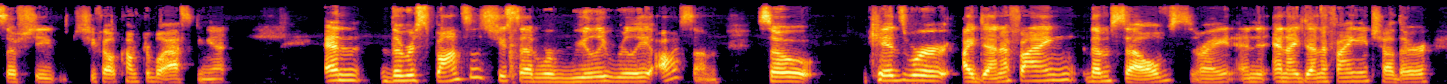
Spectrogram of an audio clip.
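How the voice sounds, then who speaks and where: A woman's voice: medium pitch, dry recording, clean studio sound. A woman presenting to teachers on a mentoring video call, talking conversationally with frequent "um" and "right?" asides.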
